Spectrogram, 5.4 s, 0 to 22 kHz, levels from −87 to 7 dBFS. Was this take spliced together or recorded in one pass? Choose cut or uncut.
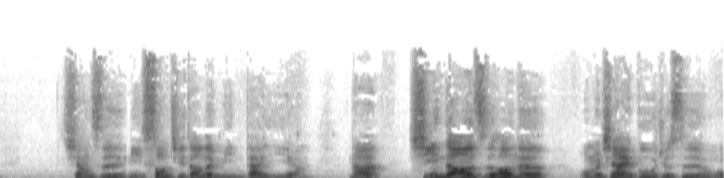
cut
